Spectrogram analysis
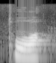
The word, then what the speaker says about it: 托: Pronounced first tone, 托.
